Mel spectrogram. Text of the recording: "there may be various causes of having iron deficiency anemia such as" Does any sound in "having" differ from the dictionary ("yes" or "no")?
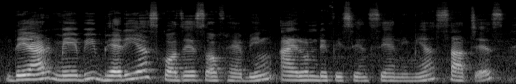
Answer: yes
